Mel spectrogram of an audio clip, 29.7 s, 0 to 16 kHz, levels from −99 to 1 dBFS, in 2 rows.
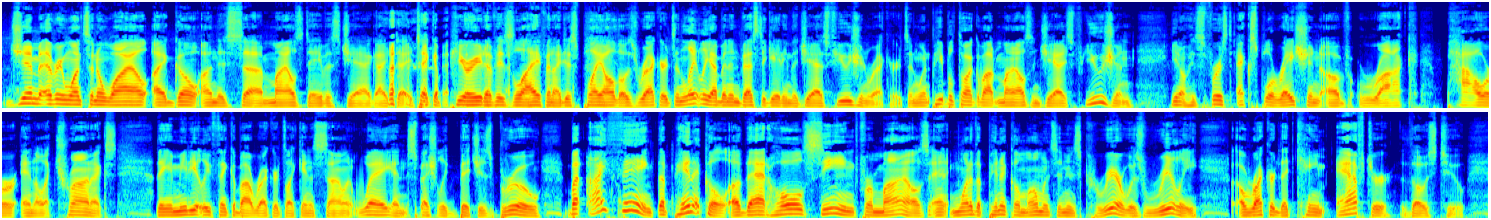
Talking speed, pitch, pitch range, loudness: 200 wpm, 110 Hz, 100-130 Hz, -21 LUFS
